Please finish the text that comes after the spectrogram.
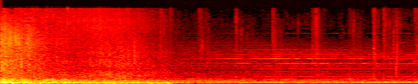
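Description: A Confringo blasting spell in the game Hogwarts Legacy erupts in a loud, deep explosion that rumbles and slowly fades into a low hum with faint clicks.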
